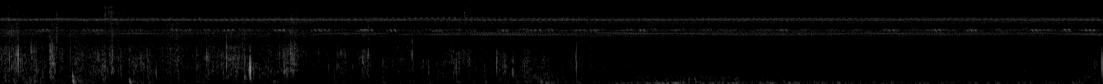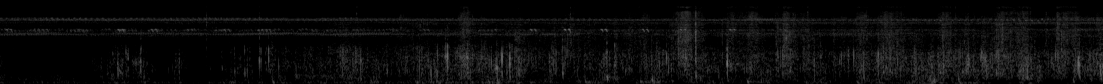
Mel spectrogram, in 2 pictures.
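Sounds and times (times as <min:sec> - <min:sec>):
footsteps through grass: 0:00.0 - 0:05.9, 0:12.0 - 0:22.0
crickets trilling: 0:00.0 - 0:22.0.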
